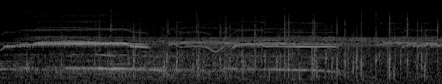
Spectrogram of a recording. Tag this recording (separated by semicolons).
labour; whistle; demonstration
